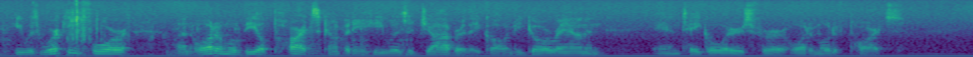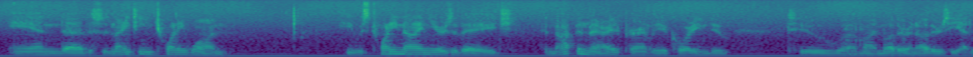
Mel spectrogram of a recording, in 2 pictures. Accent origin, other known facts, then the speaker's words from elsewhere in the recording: New Rochelle, New York, United States; also born or lived in Poughkeepsie; Shortly thereafter, we moved to New Rochelle, so really I was raised in New Rochelle. I think we moved to New Rochelle, New York, when I was about 3 years old.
